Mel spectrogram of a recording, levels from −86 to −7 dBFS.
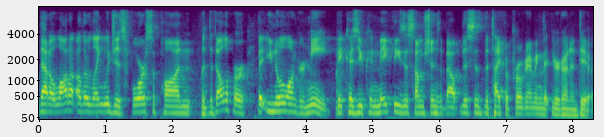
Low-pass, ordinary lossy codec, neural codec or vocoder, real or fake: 7.2 kHz; Opus, 64 kbps; codec, 16 kHz, 4 kbps, X-Codec, HuBERT features, trained on balanced general audio; fake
